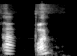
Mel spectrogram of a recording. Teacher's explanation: la sílaba más fuerte pues es la A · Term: sílaba tónica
